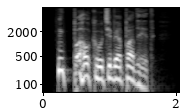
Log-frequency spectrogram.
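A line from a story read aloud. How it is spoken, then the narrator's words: Short laugh. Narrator (Russian): хохотнул я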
